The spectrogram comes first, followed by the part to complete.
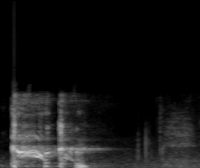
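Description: A woman coughing into her hand to clear her throat: a short burst of a few coughs lasting under a second.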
